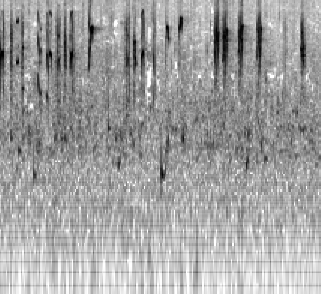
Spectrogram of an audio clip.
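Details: Konin, or olive-backed sunbird, in a masteran-style recording with water sound: dense run of thin, high chirps and clipped tweets, fired in quick clusters with very short pauses between them.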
